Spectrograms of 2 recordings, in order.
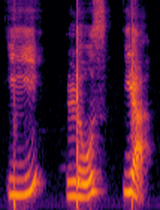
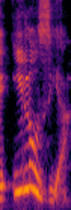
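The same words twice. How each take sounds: First: "Iluzja" very slowly split as I-luz-ja; three separate beats for "Iluzja"; syllable by syllable. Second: Said in the usual way. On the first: Shown as a demonstration. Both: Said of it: "wyklaszczmy sylaby w wyrazie iluzja".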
